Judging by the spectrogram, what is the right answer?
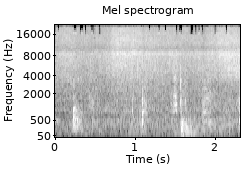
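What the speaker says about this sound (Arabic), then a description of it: "يعني انا عايزه اقول لكم ان اهم برضو حاجه في الرز ان انا اشوحه حلو قوي" Rice and vermicelli being sautéed in a pot, a spoon stirring and scraping through the grains in uneven strokes over a steady soft sizzle, close up and without talk.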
